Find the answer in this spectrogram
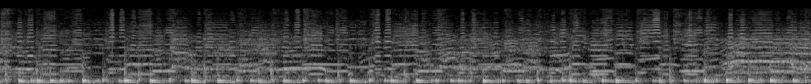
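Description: Traditional dance music: fast, steady drumming with a wavering melody line above it.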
